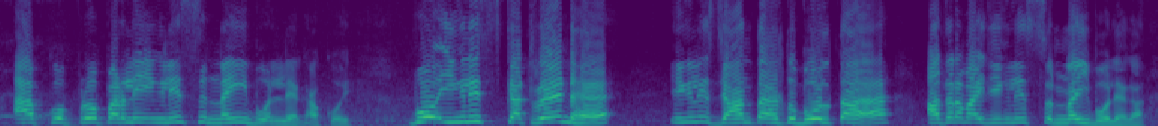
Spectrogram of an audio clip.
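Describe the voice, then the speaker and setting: A man's voice: very high voice, bright, forceful tone. A man teaching a class, drilling lists by call-and-response and joking with students. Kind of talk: classroom lecture with memory tricks.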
